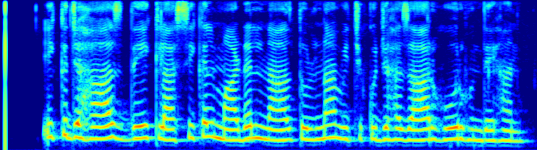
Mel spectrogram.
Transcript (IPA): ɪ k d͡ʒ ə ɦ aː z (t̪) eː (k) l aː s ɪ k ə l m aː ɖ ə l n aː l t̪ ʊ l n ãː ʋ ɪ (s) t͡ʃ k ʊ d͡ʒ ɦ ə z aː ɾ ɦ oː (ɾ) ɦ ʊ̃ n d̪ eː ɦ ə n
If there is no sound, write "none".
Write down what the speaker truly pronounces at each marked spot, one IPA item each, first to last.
d̪, k, none, ɾ

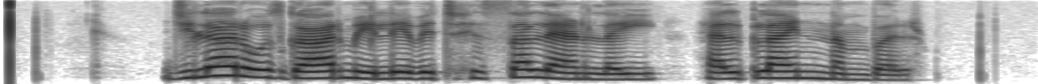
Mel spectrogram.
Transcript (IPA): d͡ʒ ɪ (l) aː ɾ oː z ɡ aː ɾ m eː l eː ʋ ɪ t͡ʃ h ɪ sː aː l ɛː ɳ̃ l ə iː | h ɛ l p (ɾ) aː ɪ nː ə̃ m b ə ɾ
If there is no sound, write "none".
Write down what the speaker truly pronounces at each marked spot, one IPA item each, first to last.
l, l

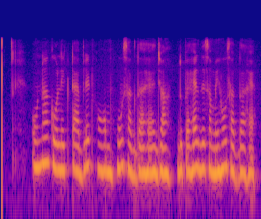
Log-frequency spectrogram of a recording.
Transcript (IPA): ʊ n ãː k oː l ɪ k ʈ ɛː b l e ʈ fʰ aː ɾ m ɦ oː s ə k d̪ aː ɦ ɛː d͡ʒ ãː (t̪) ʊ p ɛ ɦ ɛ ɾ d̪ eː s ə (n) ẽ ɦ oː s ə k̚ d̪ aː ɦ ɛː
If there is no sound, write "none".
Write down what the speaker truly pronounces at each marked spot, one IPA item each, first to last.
d̪, m

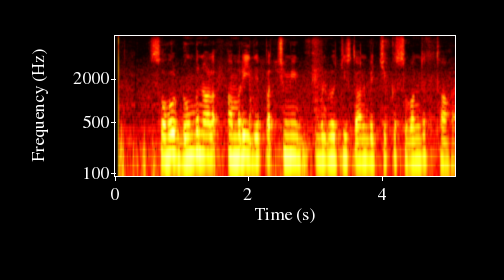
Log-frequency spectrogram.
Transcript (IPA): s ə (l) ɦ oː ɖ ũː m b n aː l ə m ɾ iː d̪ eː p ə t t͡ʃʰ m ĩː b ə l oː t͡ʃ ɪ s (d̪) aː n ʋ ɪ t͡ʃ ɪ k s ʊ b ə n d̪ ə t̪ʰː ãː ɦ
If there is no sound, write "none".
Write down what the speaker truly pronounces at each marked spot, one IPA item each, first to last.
none, t̪

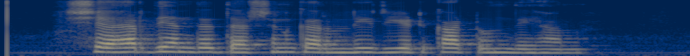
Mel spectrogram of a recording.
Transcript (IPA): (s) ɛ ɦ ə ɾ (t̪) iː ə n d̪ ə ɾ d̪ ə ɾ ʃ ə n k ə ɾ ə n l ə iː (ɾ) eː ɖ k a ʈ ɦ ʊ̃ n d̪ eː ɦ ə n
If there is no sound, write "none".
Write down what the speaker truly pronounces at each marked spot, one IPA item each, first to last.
ʃ, d̪, ɾ

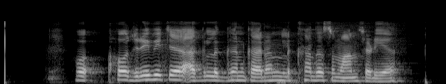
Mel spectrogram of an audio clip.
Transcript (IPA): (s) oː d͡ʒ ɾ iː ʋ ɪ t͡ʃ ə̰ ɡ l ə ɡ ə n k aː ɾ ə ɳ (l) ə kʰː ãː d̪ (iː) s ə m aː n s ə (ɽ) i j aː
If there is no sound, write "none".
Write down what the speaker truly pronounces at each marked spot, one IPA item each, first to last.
h, l, aː, ɽ

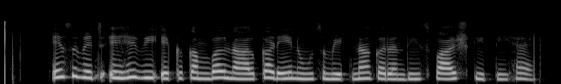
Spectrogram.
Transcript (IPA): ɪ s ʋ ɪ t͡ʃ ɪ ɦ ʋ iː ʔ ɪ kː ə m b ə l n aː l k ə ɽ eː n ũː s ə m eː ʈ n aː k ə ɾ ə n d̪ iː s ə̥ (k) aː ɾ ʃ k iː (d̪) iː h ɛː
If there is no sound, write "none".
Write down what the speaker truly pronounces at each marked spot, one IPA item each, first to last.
p, t̪

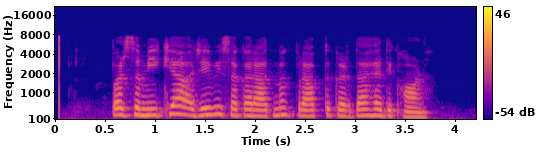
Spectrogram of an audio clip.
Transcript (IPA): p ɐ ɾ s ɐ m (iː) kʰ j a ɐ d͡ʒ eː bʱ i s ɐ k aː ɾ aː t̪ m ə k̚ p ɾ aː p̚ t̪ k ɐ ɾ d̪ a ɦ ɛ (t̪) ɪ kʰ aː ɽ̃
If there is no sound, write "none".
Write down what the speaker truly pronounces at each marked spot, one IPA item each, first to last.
iː, d̪

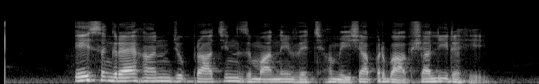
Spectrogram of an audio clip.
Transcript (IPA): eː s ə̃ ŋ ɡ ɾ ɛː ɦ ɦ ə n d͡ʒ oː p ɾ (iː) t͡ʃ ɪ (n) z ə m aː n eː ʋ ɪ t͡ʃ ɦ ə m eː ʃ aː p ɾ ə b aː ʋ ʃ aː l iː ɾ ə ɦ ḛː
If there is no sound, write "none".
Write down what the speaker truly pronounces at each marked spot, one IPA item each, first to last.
aː, n

